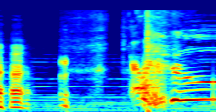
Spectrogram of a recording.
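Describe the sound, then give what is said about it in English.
A single sneeze bursts out after a few short breathy vocal sounds, ending in a brief voiced trailing tone. “Bless you. You're blessed.”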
